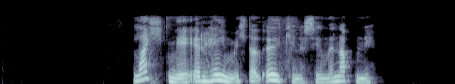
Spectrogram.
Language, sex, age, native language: Icelandic, female, 40-49, Icelandic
